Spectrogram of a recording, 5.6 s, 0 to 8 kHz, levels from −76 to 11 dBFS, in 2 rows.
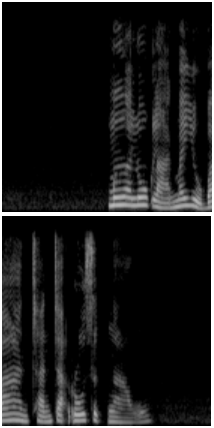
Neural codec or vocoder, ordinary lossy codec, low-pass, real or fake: none; none; 7.2 kHz; real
